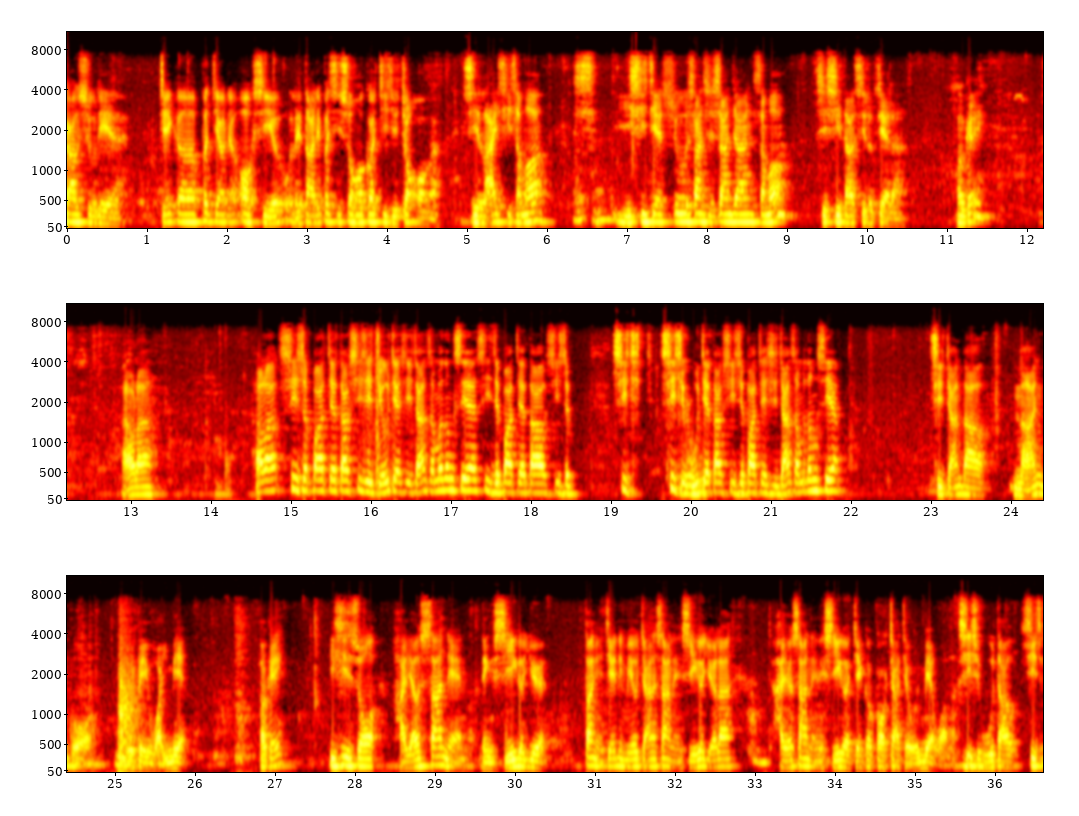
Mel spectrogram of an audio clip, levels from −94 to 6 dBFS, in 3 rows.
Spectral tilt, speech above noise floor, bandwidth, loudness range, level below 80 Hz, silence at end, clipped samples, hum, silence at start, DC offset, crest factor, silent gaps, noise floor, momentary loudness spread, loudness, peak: -4 dB/octave; 35 dB; 8 kHz; 5 LU; -48 dBFS; 0 s; under 0.1%; none; 0 s; under 0.1%; 14 dB; none; -49 dBFS; 9 LU; -14 LUFS; 0 dBFS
